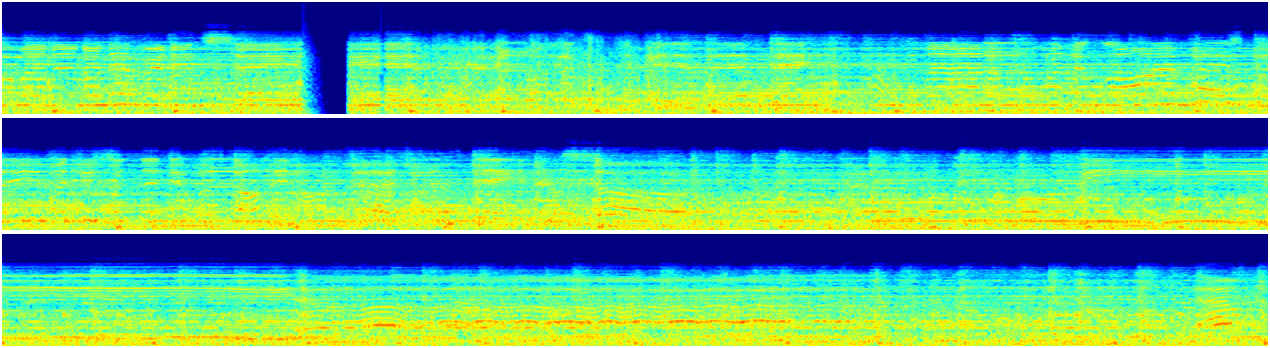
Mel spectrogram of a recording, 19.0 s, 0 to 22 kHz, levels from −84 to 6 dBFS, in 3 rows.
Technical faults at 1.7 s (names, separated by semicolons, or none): call audio freeze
